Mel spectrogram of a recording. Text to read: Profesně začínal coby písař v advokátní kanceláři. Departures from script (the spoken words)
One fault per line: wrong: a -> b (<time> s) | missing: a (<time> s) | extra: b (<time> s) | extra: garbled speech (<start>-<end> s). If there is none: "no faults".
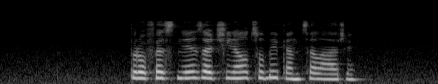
missing: písař v advokátní (2.8 s)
